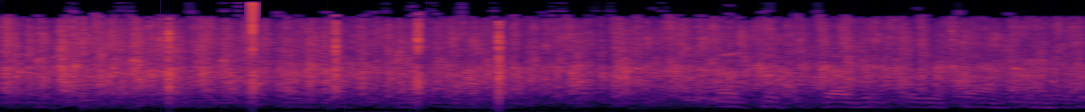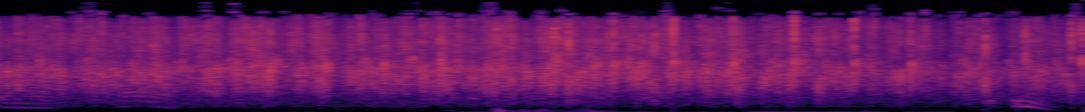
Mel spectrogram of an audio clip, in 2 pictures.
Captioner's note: applause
